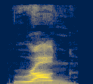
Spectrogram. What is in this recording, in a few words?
verb "rung", pronunciation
